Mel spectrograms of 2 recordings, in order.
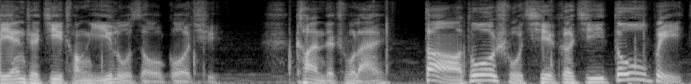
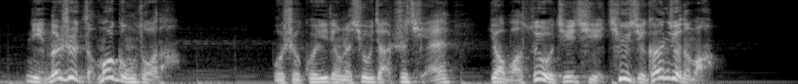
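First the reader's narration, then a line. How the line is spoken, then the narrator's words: Loud angry roar. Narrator (Chinese): 大声吼道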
